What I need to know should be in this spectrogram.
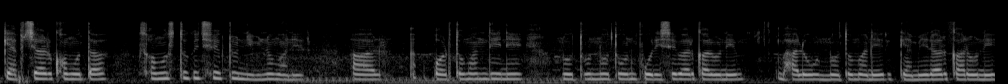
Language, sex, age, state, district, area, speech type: Bengali, female, 18-30, West Bengal, Hooghly, urban, spontaneous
